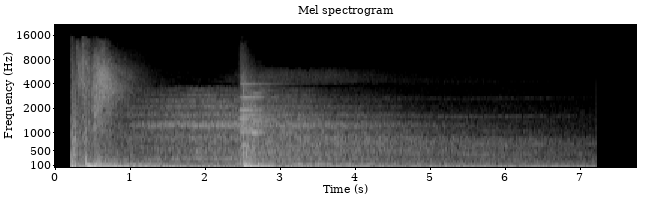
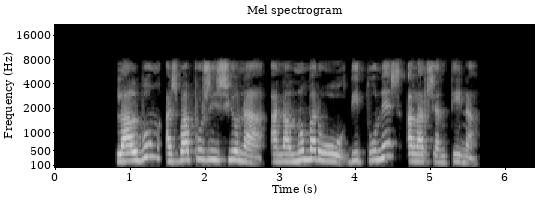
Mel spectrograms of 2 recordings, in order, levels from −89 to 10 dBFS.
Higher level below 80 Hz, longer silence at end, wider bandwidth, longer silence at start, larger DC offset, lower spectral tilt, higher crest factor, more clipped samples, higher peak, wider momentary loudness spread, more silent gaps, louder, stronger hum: first, -30 dBFS vs -62 dBFS; second, 0.55 s vs 0.75 s; first, 14.5 kHz vs 8.2 kHz; second, 0.2 s vs 0.8 s; neither; about the same, -4 dB/octave vs -4 dB/octave; about the same, 18 dB vs 16 dB; neither; second, -10 dBFS vs -2 dBFS; first, 21 LU vs 10 LU; second, none vs 2.83-2.87 s; second, -28 LUFS vs -17 LUFS; neither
